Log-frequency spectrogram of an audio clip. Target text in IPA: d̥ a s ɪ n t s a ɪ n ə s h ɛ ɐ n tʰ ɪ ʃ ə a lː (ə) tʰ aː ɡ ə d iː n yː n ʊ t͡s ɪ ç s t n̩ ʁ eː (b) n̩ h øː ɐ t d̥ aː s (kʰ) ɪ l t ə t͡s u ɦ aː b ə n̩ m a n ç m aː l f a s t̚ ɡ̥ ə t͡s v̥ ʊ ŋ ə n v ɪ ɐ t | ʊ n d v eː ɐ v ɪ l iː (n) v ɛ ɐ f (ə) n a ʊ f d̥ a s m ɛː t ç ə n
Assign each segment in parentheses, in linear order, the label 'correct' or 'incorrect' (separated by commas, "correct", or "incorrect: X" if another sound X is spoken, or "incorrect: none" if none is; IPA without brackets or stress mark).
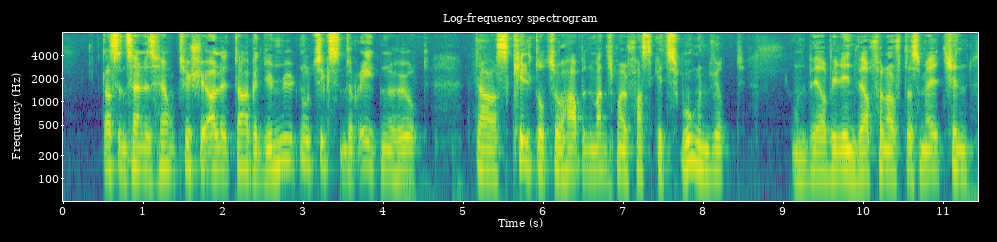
correct, incorrect: d, correct, correct, correct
